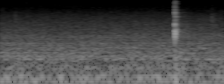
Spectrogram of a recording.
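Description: Hand sewing through denim: quiet handling of needle and thread over a steady low hiss, with one short, sharp click near the end.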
